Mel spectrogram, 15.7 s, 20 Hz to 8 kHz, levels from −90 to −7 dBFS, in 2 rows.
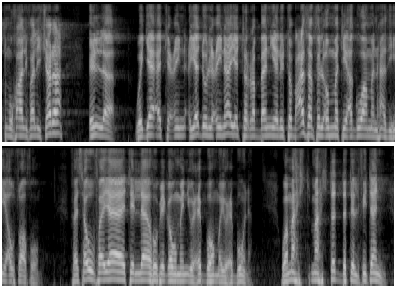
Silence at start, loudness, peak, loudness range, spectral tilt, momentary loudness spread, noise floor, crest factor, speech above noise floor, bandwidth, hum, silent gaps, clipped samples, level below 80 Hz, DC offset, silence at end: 0 s; -31 LUFS; -12 dBFS; 4 LU; -4 dB/octave; 8 LU; -67 dBFS; 20 dB; 35 dB; 7.6 kHz; none; none; under 0.1%; -60 dBFS; under 0.1%; 0.15 s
